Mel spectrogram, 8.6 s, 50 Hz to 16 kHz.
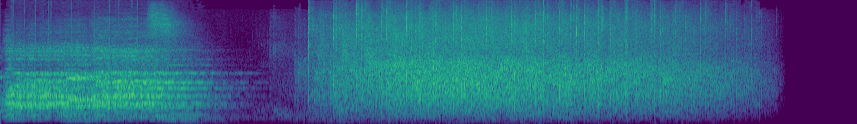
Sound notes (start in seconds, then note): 2.6 audience clapping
